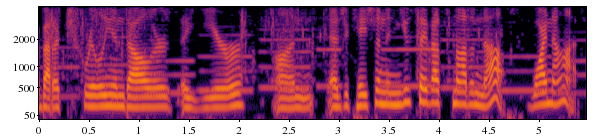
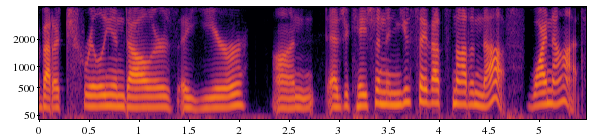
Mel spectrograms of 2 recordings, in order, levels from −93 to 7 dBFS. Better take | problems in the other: second | noise reduction (classical method spectral subtraction)

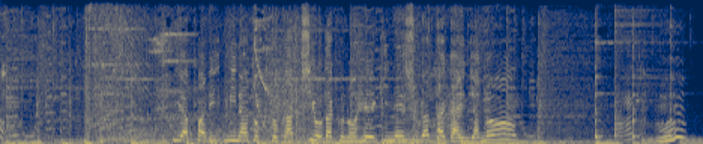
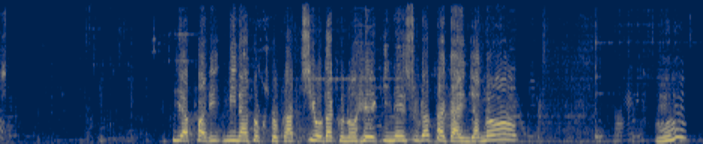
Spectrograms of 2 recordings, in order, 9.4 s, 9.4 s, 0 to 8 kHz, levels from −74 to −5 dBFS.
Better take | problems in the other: first | noise reduction (neural separator model SepFormer DNS4)

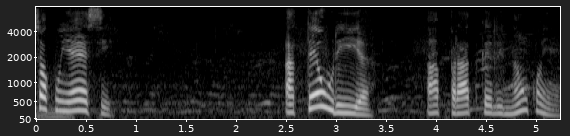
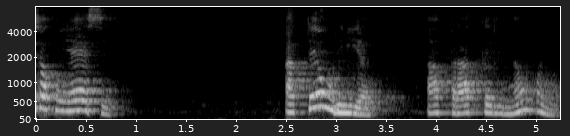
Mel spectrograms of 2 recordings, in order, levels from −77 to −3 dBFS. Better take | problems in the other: first | noise reduction (neural separator model SepFormer DNS4)

